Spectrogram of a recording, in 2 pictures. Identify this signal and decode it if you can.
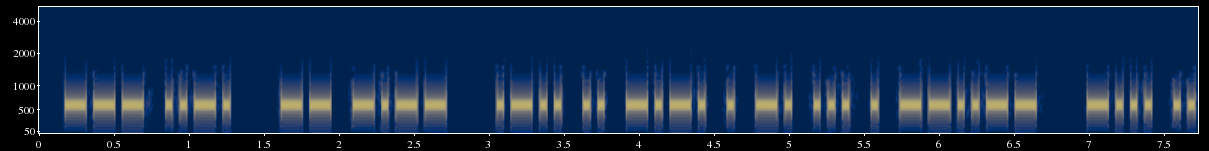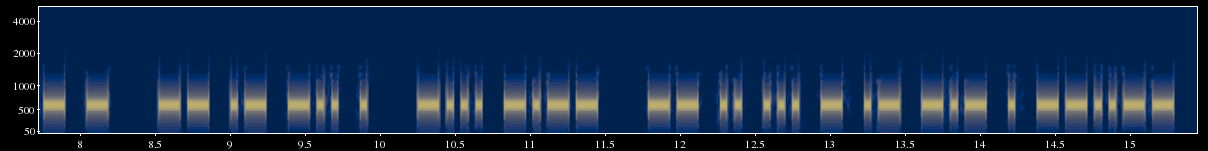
Morse code, heard as a keyed tone, about 25 wpm, 600 Hz. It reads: OF MY LICENSE, BUT MADE BY MISTAKE,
